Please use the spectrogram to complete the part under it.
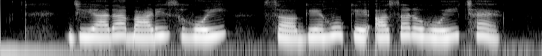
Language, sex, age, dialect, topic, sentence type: Maithili, female, 18-24, Southern/Standard, agriculture, question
